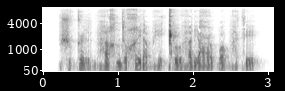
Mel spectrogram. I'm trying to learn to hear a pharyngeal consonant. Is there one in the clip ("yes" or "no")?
yes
